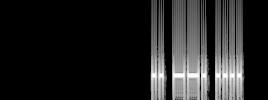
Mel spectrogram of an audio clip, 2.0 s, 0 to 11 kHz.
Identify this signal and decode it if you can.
Morse code, heard as a keyed tone, about 46 wpm, 700 Hz. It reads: IGH
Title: Top Three Letter Combinations in Words 45wpm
